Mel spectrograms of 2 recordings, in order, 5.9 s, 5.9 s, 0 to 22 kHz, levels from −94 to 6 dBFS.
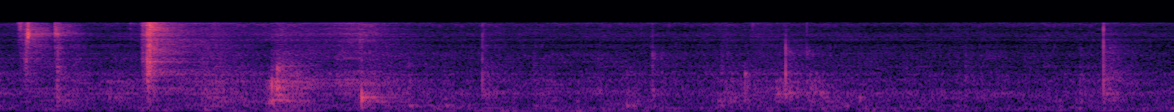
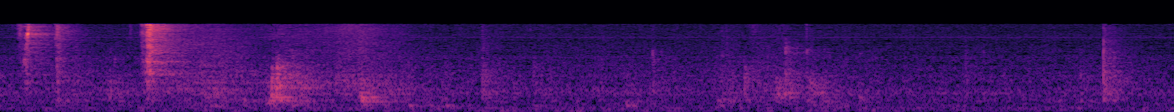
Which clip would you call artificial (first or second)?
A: first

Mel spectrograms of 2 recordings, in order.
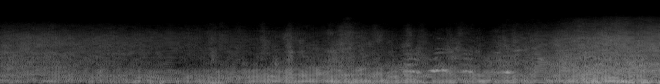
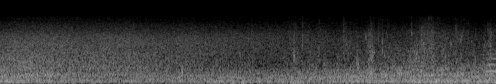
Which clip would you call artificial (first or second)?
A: first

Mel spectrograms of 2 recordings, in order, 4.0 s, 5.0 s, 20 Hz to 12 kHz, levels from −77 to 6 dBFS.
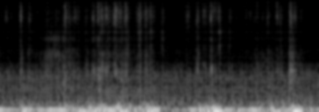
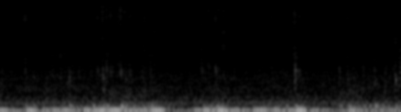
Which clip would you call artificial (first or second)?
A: first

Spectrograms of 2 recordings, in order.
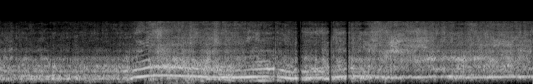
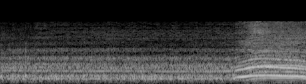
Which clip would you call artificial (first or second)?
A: first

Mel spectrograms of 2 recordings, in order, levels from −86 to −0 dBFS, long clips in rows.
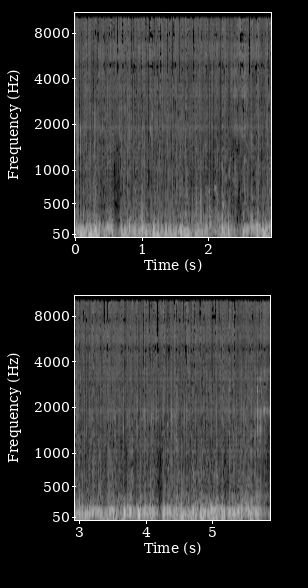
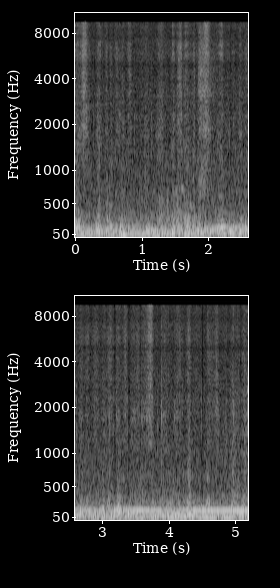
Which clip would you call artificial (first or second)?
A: first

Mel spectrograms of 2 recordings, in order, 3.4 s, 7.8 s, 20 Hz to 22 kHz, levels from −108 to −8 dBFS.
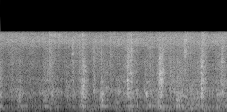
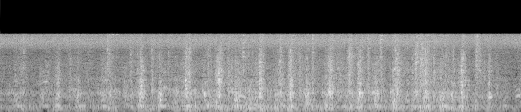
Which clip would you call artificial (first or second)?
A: first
